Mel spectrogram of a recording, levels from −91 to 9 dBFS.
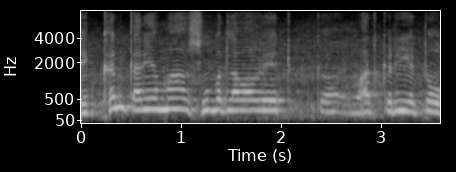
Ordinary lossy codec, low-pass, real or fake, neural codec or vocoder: none; none; fake; codec, 16 kHz, 8 kbps, FreqCodec, smaller model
